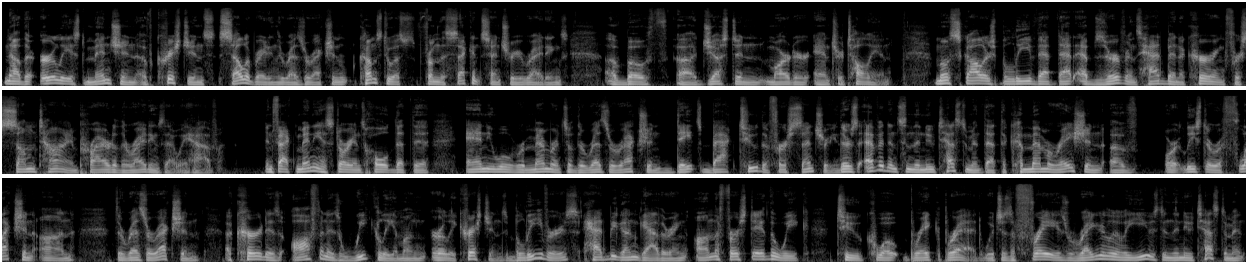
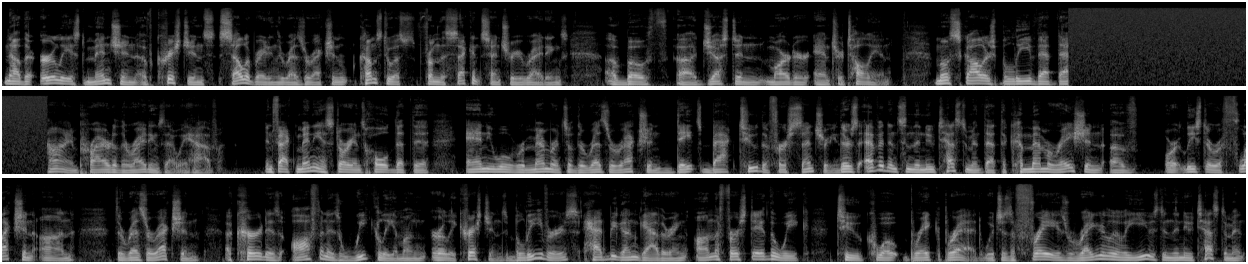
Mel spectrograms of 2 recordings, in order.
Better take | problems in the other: first | audio cutting out; filled with static; at 11 s for 2 s

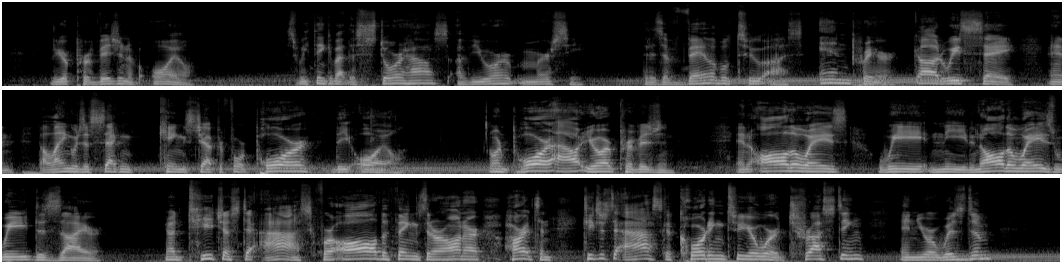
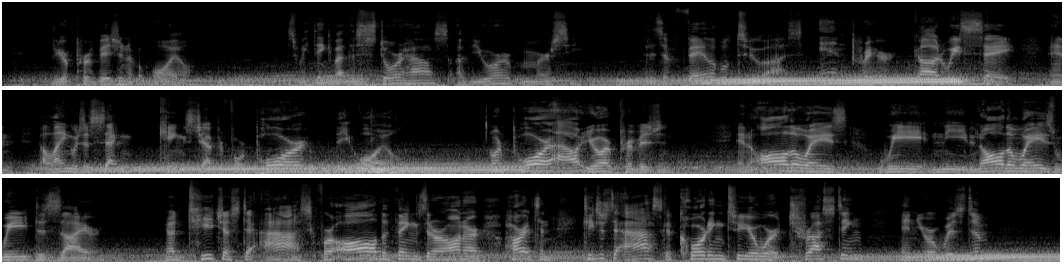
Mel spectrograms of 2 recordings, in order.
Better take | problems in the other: first | low rumble; loud; throughout; 4 dB below the speech; faint in the first

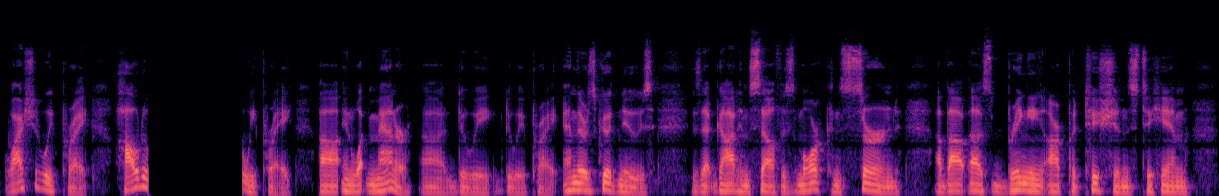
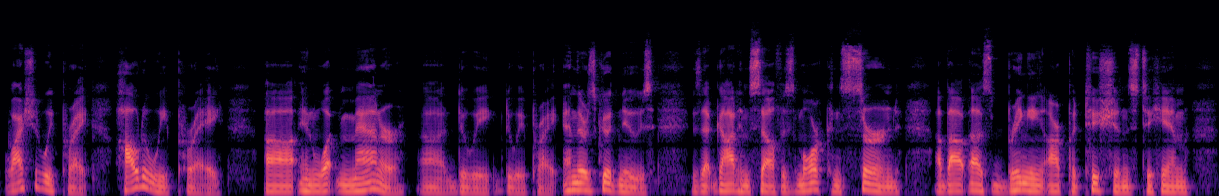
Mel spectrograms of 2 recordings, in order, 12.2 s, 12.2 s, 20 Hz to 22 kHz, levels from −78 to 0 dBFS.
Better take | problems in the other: second | audio freezing; at 1.5 s for 1 s

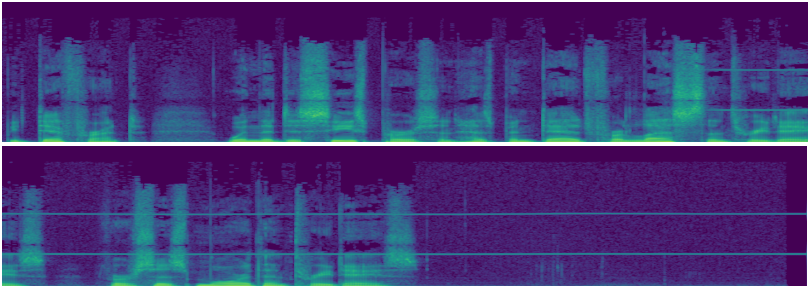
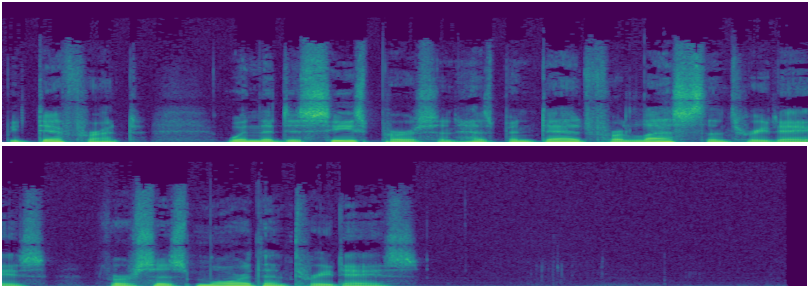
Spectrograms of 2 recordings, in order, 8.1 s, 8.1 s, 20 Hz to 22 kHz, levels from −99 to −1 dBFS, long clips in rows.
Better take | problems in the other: second | high-pitched whine; noticeable; from 3.5 s on; 5 kHz, 20 dB below the speech

